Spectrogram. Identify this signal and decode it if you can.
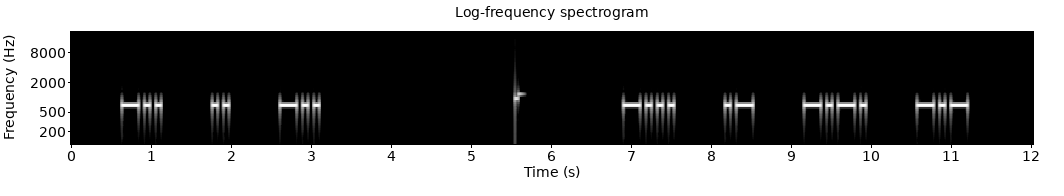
Morse code, heard as a keyed tone, about 17 wpm, spaced as for 10 wpm, 690 Hz. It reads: DID BACK
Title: 3x Character Spacing - Top 200 Words - 17wpm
